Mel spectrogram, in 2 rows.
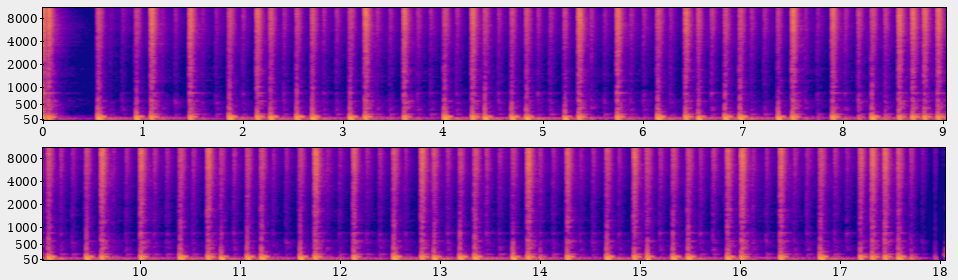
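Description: Meinl cajon played in a continuous groove of deep bass tones and sharp slaps, several strikes a second, with the bass strokes loudest. It is picked up by a Shure SM57 dynamic microphone placed at the cajon's rear sound hole, and the groove stops just before the end.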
